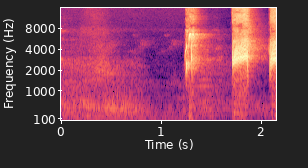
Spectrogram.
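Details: Black francolin from Khushab giving loud, grating notes: one short rasp, then two strong harsh bursts about a third of a second apart after a quiet start.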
